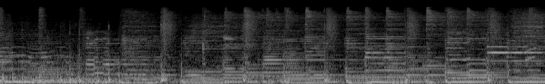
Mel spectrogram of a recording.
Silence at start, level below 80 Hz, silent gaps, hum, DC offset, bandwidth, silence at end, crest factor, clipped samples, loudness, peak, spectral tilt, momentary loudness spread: 0 s; -42 dBFS; none; none; under 0.1%; 16.5 kHz; 0 s; 12 dB; under 0.1%; -30 LUFS; -18 dBFS; -5 dB/octave; 5 LU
